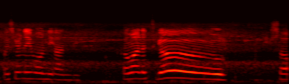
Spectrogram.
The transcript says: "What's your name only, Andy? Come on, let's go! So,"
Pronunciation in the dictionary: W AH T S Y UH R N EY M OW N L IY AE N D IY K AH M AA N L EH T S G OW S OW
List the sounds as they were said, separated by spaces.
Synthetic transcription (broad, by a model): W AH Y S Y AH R N EY M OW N IY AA N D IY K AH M AA N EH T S G OW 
